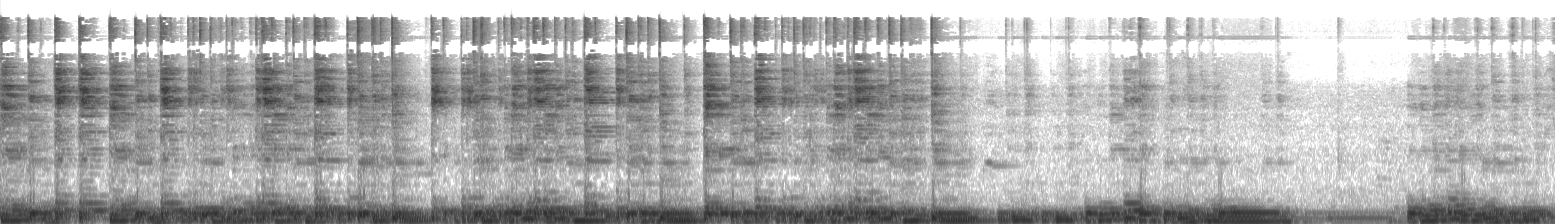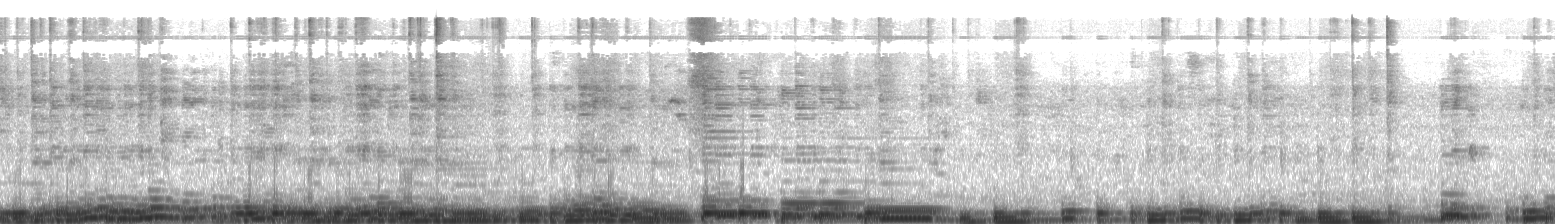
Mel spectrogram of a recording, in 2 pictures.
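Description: Fender Jazz Bass played fingerstyle through an amplifier, with the bass boosted on its EQ: a run of bass lines, brightest and most percussive in the first stretch, with a short lull a little before the middle.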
